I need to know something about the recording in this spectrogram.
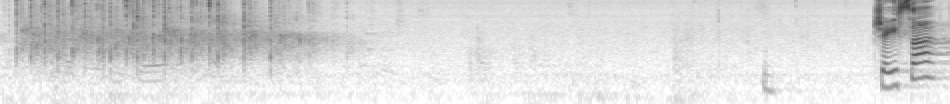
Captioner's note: applause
